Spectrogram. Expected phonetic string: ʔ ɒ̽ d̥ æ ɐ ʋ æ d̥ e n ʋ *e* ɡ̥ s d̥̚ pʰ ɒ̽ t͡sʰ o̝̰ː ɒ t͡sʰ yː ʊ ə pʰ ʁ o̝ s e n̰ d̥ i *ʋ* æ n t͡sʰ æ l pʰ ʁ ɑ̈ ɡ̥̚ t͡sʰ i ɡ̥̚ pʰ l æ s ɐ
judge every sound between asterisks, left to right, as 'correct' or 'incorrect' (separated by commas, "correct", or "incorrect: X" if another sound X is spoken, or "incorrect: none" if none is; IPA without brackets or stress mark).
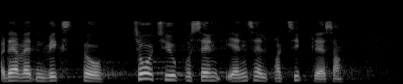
correct, incorrect: none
